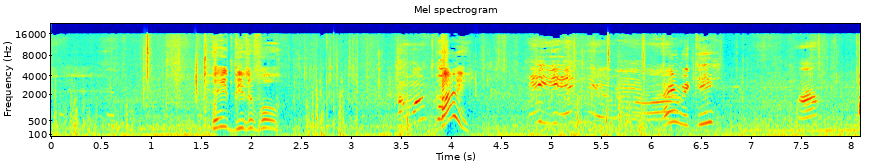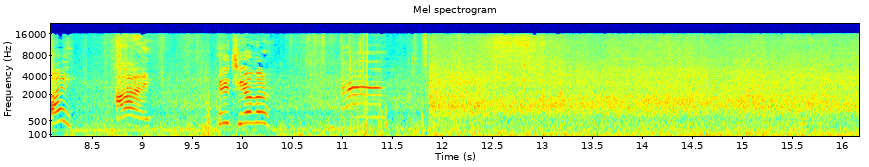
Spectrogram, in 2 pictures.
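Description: A car engine hums steadily inside a moving car.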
